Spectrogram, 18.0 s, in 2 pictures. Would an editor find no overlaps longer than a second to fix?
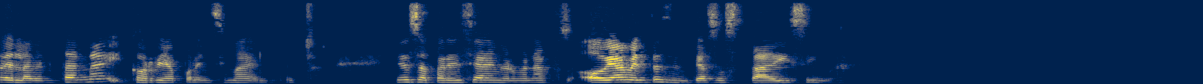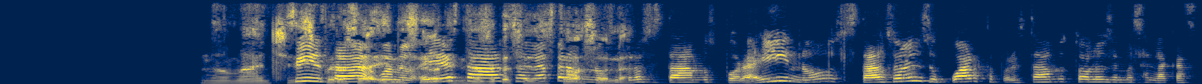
No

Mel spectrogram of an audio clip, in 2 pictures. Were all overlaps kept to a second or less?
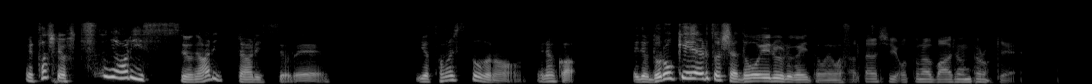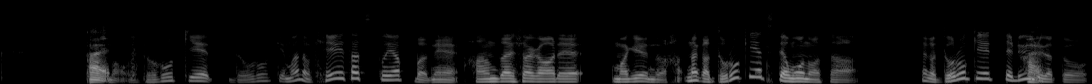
Yes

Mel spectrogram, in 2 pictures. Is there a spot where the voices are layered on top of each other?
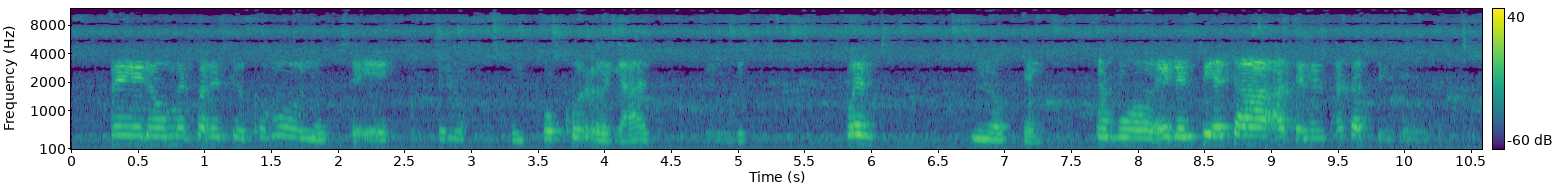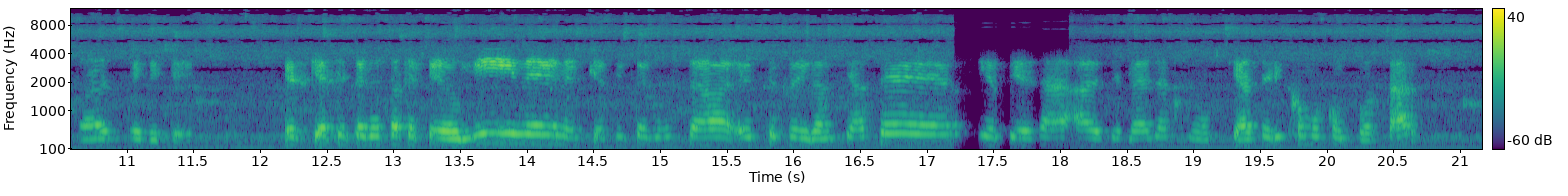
No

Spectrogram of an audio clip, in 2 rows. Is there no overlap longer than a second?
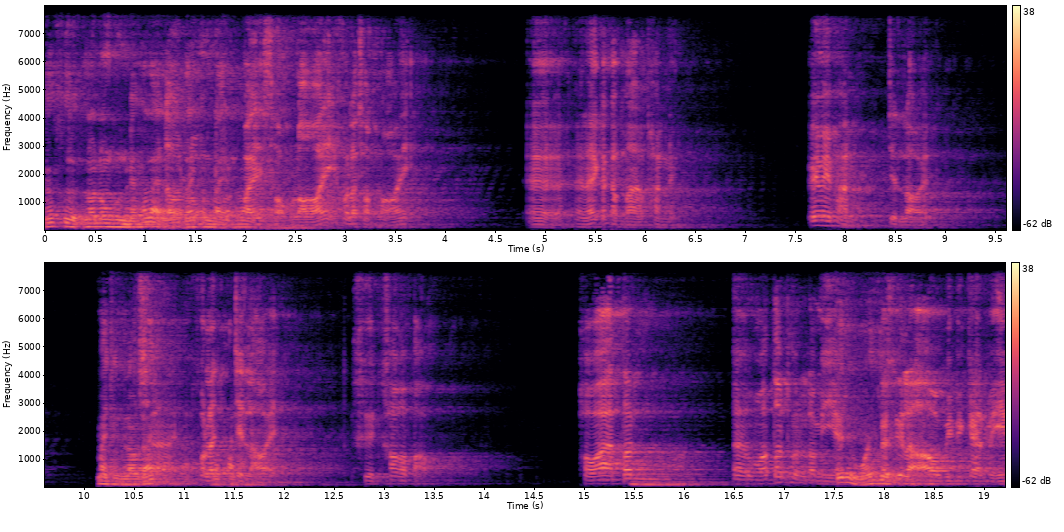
No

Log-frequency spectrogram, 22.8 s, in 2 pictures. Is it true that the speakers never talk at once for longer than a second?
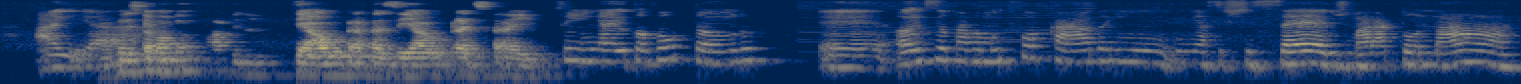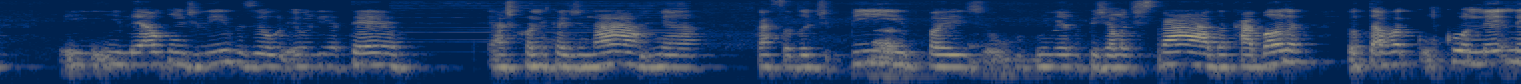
Yes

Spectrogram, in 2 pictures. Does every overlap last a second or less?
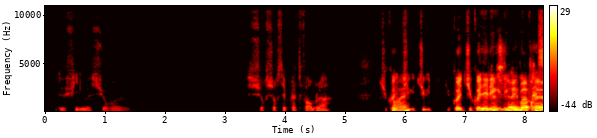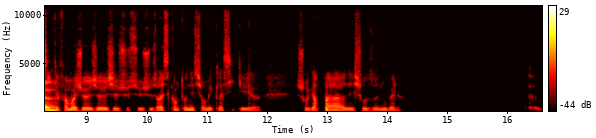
No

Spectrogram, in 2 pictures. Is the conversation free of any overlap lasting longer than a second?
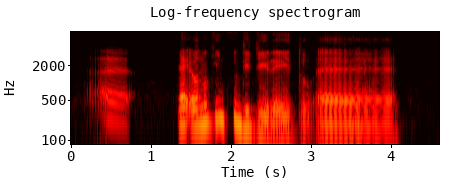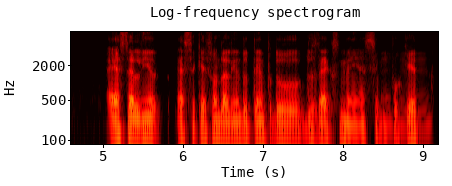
Yes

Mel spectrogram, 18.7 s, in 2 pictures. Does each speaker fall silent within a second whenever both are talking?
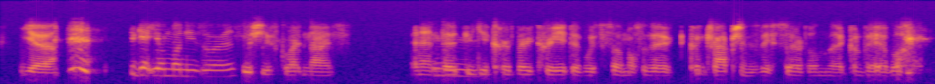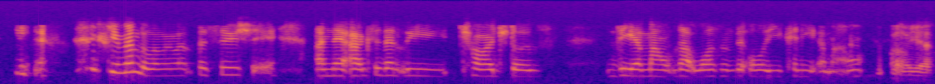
Yes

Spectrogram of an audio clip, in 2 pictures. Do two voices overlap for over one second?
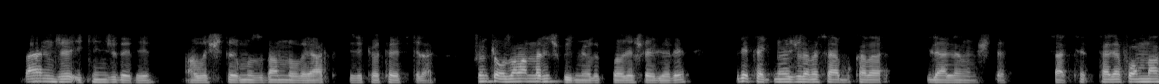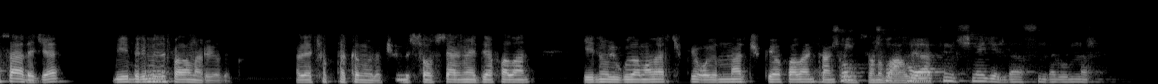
Yes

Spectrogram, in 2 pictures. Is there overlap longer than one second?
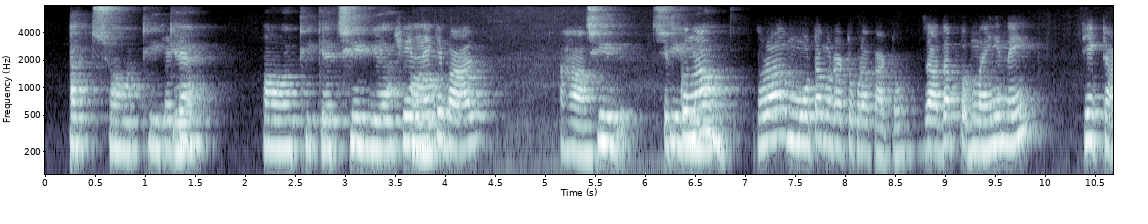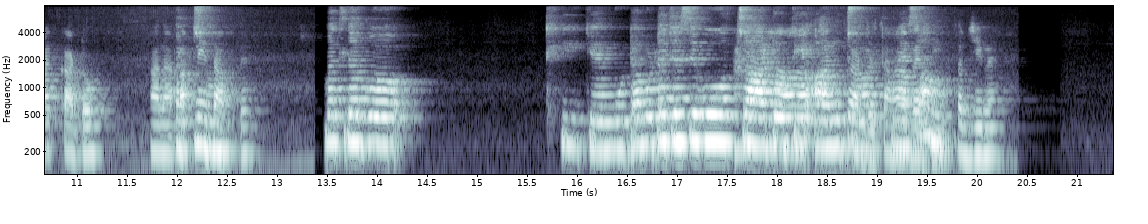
Yes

